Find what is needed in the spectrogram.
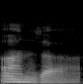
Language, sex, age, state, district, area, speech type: Kashmiri, male, 30-45, Jammu and Kashmir, Kupwara, rural, spontaneous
